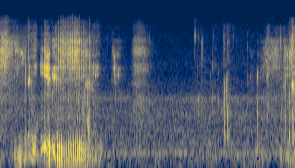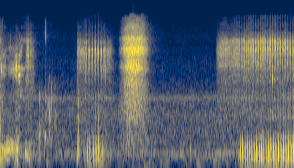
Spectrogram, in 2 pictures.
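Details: French Bulldog snorting and snoring loudly through its nose; rough, breathy noisy bursts come irregularly every second or so over a steady low hum, with a louder sustained rasp near the end.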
